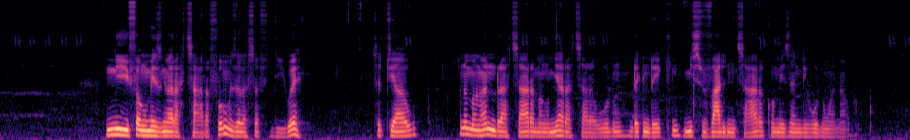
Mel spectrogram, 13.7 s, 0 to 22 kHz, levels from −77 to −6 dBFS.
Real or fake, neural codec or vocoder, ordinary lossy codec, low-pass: real; none; none; none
